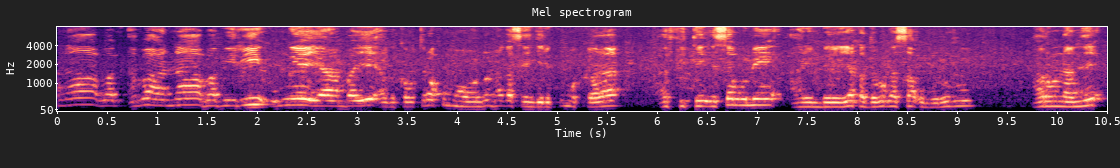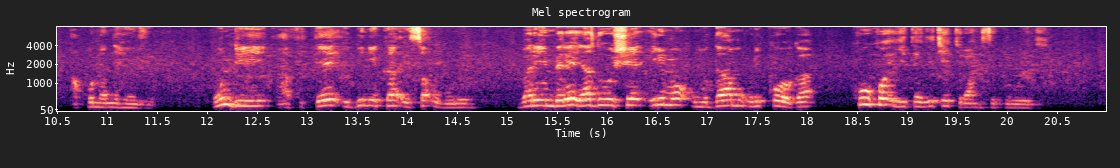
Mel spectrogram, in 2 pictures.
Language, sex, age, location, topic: Kinyarwanda, male, 18-24, Huye, health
